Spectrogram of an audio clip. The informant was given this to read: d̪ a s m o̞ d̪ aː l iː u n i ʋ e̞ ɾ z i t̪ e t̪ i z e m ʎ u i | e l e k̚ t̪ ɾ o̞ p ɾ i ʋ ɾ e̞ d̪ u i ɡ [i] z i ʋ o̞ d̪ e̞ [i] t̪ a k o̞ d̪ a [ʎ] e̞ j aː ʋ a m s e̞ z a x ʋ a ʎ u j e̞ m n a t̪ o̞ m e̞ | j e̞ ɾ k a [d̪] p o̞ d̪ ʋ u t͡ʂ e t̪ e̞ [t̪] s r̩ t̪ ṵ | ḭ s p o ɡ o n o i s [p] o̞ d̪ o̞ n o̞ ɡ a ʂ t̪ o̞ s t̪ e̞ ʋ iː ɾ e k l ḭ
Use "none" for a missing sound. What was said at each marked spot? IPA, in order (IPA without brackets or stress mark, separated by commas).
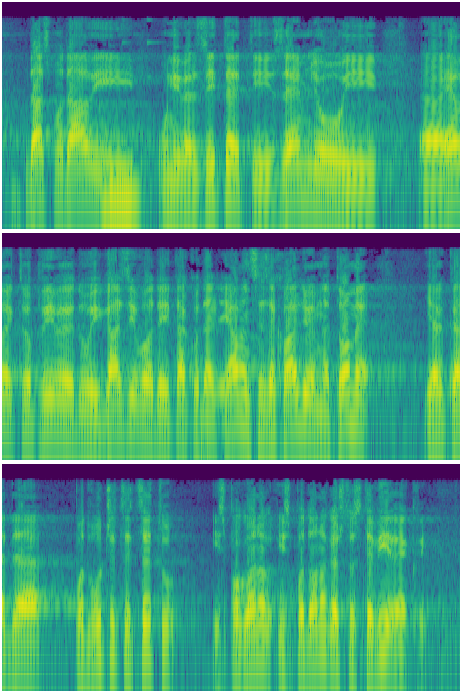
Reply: a, i, ʎ, d̪, t̪, p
